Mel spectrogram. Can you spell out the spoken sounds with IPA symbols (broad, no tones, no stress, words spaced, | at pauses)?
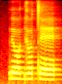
ɾʲɔ ɡʲɔ tɛ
